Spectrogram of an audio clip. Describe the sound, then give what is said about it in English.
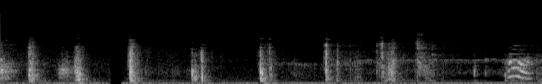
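A door is worked open with a series of sharp wooden clunks and rattles, roughly evenly spaced, and a faint drawn-out creak near the end. “Get going, Blackie. Open the door.”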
